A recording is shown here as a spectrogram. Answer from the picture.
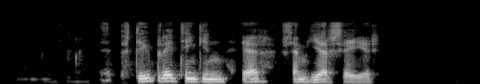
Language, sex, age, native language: Icelandic, male, 60-69, Icelandic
